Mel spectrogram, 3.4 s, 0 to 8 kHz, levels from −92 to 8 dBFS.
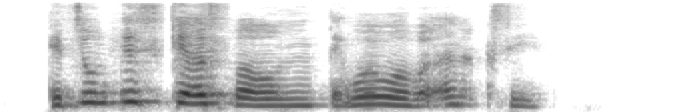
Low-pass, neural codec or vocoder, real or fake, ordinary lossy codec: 7.2 kHz; codec, 44.1 kHz, 1.7 kbps, Pupu-Codec; fake; AAC, 32 kbps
